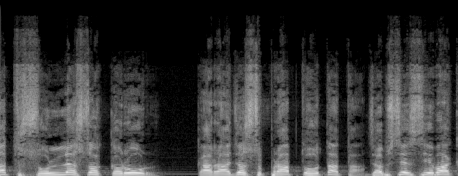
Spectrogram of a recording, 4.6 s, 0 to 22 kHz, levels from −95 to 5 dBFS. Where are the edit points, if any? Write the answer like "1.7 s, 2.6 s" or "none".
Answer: 3.6 s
